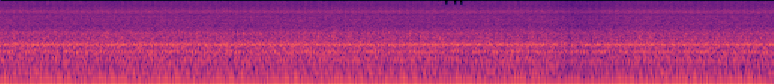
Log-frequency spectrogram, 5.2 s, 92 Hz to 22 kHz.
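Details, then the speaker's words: Unimog 421 with centralising PTO gearbox fitted: constant diesel drone with buzzing hum; the PTO output shaft was slightly bent, making the case, rigidly bolted to the chassis, vibrate, which would have cracked the gearbox. "At this point discovered there was vibration. The output shaft from the PTO was very slightly bent, meaning that the whole case was vibrating, and it's bolted rigidly to the chassis."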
